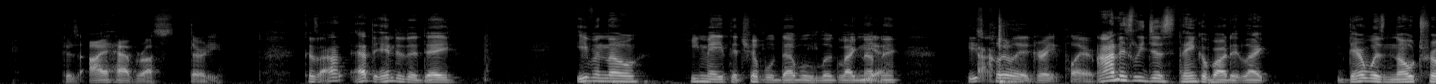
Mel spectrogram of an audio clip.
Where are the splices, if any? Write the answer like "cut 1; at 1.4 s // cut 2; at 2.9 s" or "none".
none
